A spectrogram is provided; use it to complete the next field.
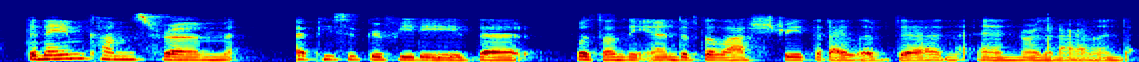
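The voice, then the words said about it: American accent. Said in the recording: “As you can probably tell from my accent, I'm American”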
